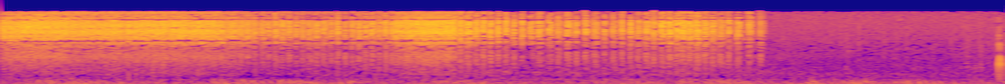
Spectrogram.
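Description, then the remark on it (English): A rattlesnake's dry, high-pitched buzzing rattle whirs steadily for about six seconds, swelling slightly and pulsing rapidly, then cuts off abruptly, leaving quiet background noise. “We found a small lake, some badlands, and a rattlesnake.”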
